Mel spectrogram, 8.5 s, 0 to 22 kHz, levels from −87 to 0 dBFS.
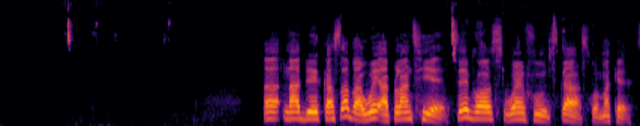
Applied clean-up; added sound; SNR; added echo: neural mask model Resemble Enhance denoiser.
